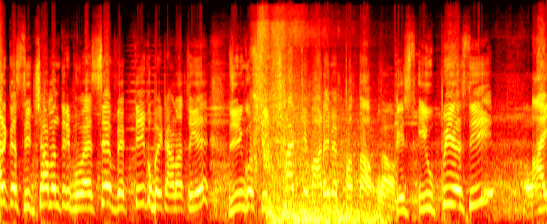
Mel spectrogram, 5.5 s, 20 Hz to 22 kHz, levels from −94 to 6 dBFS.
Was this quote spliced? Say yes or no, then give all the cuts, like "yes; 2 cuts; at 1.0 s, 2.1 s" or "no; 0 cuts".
yes; 1 cut; at 3.9 s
